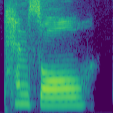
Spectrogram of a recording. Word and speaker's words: pencil: The word is pencil. Oh, I say, but it's spelled with an I, pencil. I say pencil.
